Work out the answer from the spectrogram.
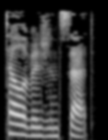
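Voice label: "television set", British English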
